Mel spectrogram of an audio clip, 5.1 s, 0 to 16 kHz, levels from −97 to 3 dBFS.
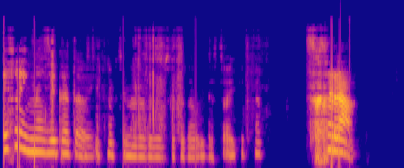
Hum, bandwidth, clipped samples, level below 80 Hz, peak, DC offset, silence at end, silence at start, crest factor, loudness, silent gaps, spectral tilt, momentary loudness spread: none; 11 kHz; under 0.1%; -58 dBFS; 0 dBFS; under 0.1%; 0.65 s; 0.05 s; 22 dB; -17 LUFS; 3.41-3.82 s; -4 dB/octave; 24 LU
